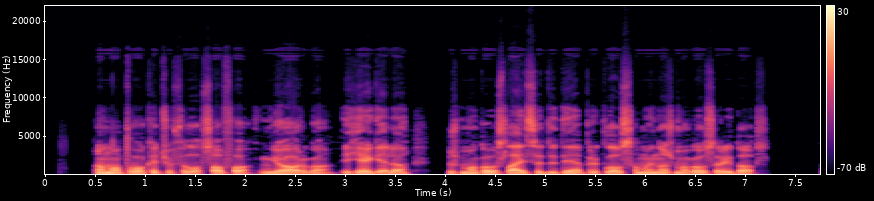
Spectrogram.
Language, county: Lithuanian, Kaunas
